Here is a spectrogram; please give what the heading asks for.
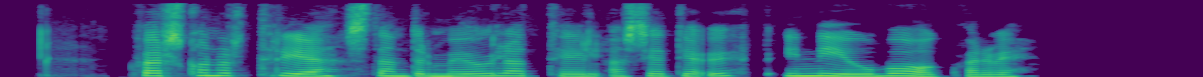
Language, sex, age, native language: Icelandic, female, 30-39, Icelandic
